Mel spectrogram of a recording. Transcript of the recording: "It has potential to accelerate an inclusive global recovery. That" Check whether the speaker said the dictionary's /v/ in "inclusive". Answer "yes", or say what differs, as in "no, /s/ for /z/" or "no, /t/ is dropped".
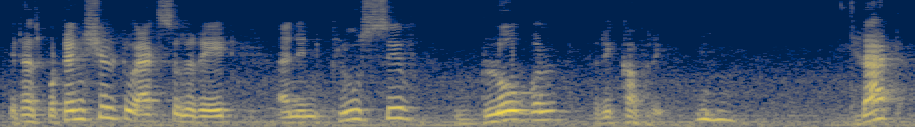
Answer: yes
